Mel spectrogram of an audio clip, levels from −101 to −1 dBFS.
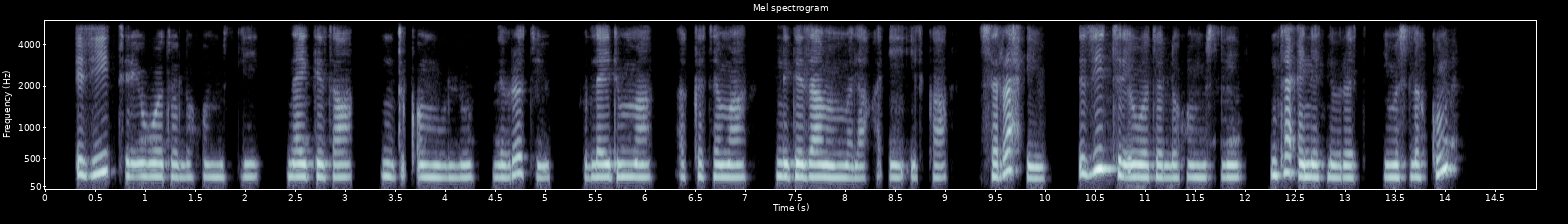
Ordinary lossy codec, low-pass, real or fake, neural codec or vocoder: Opus, 64 kbps; 5.4 kHz; real; none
